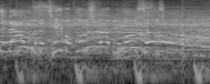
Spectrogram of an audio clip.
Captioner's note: bell ringing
